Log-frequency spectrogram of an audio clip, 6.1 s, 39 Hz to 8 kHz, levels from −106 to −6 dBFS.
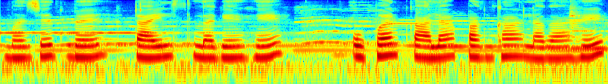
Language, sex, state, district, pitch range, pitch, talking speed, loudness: Hindi, female, Madhya Pradesh, Bhopal, 205-225 Hz, 215 Hz, 100 wpm, -17 LUFS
